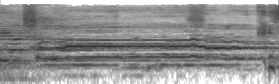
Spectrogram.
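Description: Isolated female vocals singing a cappella, with no instruments, holding one long note through the middle.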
